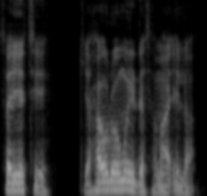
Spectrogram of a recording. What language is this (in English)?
Hausa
